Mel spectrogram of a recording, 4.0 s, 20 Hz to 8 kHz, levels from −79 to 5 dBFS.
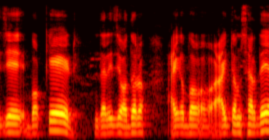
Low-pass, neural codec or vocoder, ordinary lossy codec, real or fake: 7.2 kHz; none; none; real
